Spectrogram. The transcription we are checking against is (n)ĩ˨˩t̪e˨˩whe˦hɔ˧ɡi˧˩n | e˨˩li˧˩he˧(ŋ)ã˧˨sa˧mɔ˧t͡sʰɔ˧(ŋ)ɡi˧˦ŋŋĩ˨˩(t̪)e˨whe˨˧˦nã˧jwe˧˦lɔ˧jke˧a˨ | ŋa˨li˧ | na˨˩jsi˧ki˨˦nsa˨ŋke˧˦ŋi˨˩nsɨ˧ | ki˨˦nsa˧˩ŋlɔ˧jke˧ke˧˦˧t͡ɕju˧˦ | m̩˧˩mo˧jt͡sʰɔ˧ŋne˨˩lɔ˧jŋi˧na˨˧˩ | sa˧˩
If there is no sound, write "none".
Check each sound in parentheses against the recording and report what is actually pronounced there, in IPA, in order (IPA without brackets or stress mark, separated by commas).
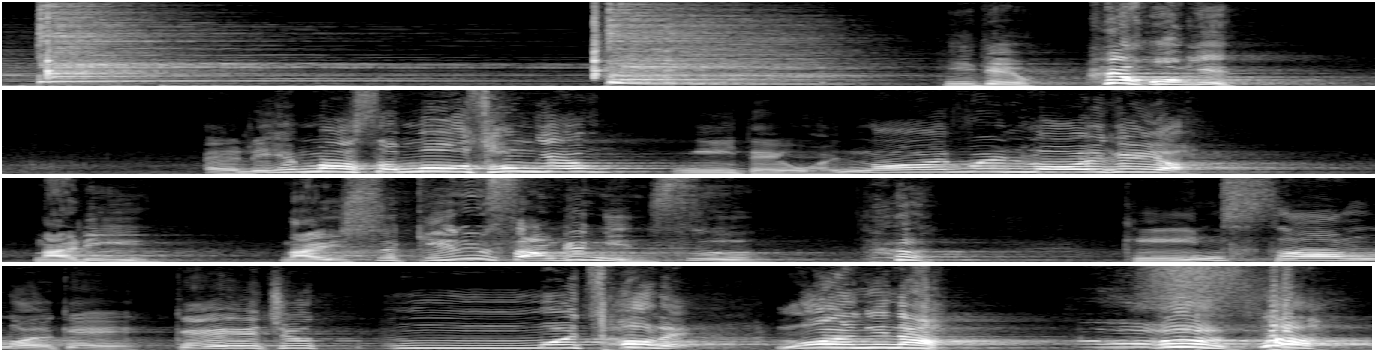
ŋ, m, ŋ, t̪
